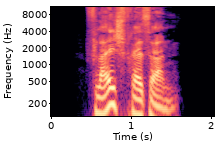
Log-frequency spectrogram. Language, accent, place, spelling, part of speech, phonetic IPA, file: German, Germany, Berlin, Fleischfressern, noun, [ˈflaɪ̯ʃˌfʁɛsɐn], De-Fleischfressern.ogg
- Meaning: dative plural of Fleischfresser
